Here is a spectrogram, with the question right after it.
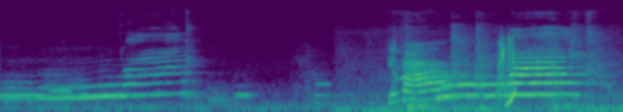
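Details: Early-morning begging from Yuanbao, a house cat that has just eaten and still wants more: a long, slowly rising meow, a pause, then a second drawn-out meow that bends upward and then levels.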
